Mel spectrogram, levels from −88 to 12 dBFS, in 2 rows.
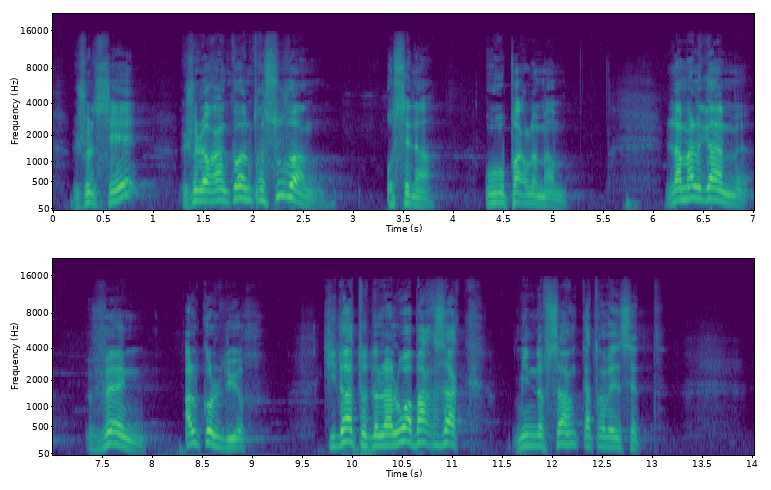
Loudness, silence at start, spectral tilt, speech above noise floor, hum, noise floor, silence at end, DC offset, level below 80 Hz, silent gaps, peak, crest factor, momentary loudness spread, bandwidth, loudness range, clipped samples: -20 LUFS; 0.2 s; -4 dB/octave; 42 dB; none; -61 dBFS; 1.15 s; under 0.1%; -60 dBFS; none; -2 dBFS; 20 dB; 18 LU; 15.5 kHz; 6 LU; under 0.1%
